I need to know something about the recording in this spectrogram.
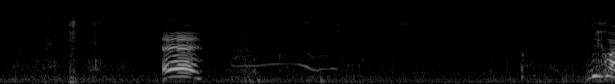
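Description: A small boy laughs.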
